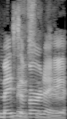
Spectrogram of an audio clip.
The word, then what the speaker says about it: Mesa Verde: She takes that Mercedes girl. I'm not saying that right. Mesa Verde. I said it wrong.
